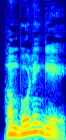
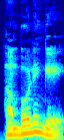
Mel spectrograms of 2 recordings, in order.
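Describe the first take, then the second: The two takes are said the same way.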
